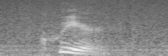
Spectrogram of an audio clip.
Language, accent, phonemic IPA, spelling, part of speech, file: English, US, /kwɪɹ/, queer, adjective / noun / verb / adverb, En-us-queer.ogg
- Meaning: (adjective) 1. Homosexual 2. Non-heterosexual or non-cisgender: homosexual, bisexual, asexual, transgender, etc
